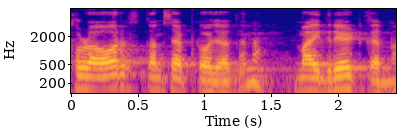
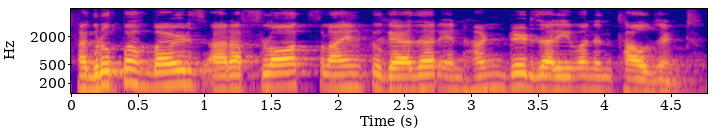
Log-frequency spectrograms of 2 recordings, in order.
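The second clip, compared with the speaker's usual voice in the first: slow dictation; much slower than usual. Shown as a demonstration. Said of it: "slow dictation".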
